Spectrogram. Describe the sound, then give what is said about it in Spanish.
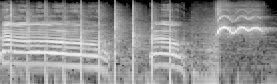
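A small group claps in short, uneven bursts for the show's producer while voices whoop along, and a high, warbling whistle rings out over the end. “Bueno, somos pocos aplaudiéndote, pero sirve.”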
